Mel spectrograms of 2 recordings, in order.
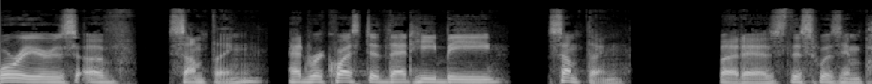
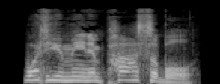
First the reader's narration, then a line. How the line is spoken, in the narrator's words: Armitage yelped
